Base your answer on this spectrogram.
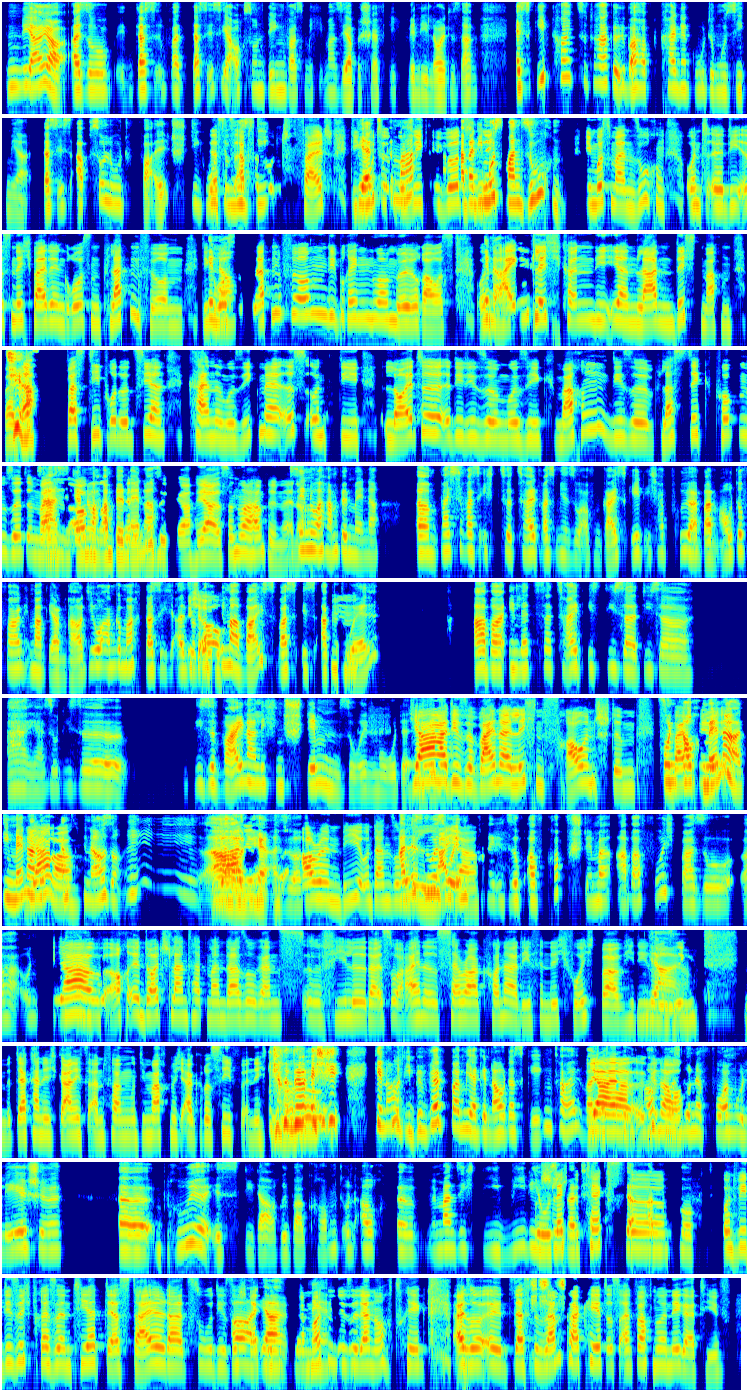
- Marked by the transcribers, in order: put-on voice: "Es gibt heutzutage überhaupt keine gute Musik mehr"; other background noise; laughing while speaking: "Tja"; other noise; unintelligible speech; laughing while speaking: "Ja, ne?"; snort; giggle
- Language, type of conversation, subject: German, unstructured, Wie beeinflusst Musik deine Stimmung im Alltag?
